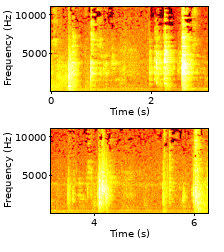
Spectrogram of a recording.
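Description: Crockery being loaded into a dishwasher: ceramic plates clinking and knocking against each other and the wire racks, in about seven separate sharp clatters.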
